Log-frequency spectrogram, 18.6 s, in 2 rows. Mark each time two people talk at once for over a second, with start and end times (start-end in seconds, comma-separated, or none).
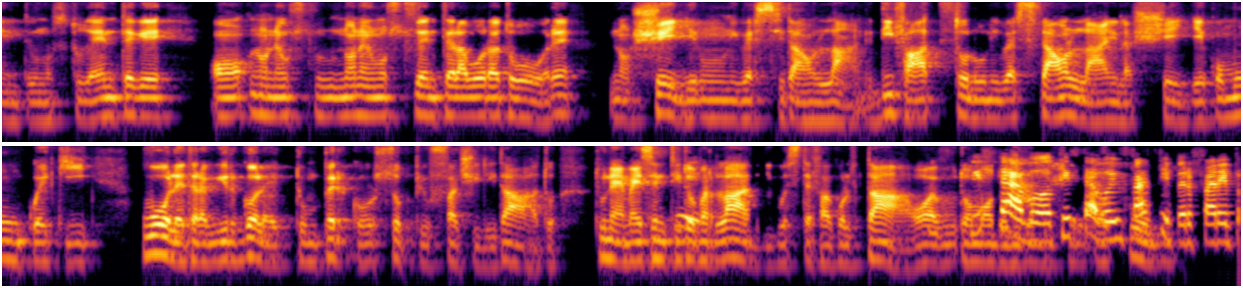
16.5-18.0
